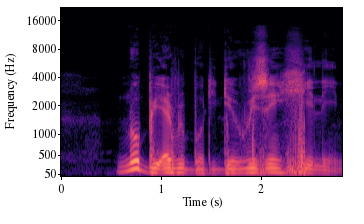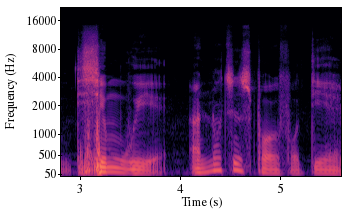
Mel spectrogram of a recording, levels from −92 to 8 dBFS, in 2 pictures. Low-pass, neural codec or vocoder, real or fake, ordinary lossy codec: 14.4 kHz; none; real; none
